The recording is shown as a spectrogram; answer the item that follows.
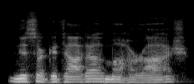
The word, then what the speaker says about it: Nisargadatta Maharaj: But no, you pronounce it, so I don't make a fool of myself. Nisargadatta Maharaj.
